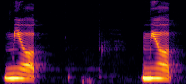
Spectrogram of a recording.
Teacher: if the aspirated chiut is in the final position, the sound value is T, letter T.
